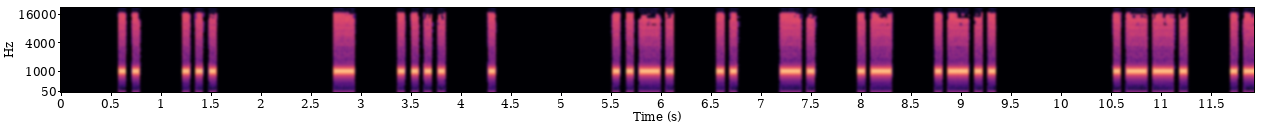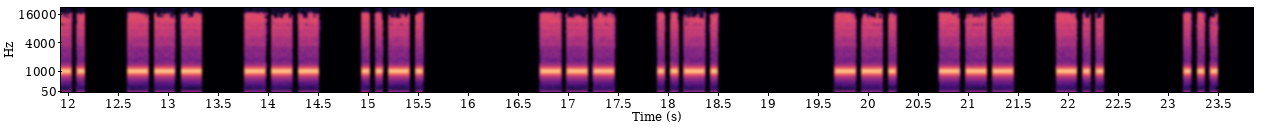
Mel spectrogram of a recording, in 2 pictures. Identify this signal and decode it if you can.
Morse code, heard as a keyed tone, about 18 wpm, spaced as for 12 wpm, 1000 Hz. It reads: IS THE FINAL PROOF OF GOD S
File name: qotdfiles / 12wpm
